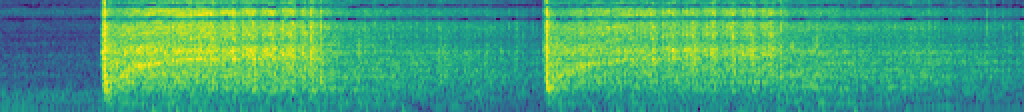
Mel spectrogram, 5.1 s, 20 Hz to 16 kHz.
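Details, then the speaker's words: Poulan Pro 961980056 24-inch 208cc snowblower, won't start after sitting, given starting fluid and primed: two pulls, each catches, runs a second or two, then fades and dies; fuel starvation from dirty carb jets and water in fuel. "foreign yeah so I'd say uh we got a carb issue here let's tear into it"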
